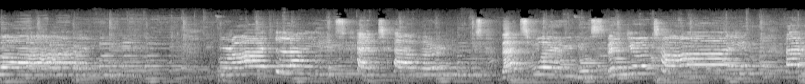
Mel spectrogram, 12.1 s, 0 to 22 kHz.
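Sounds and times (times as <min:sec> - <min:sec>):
woman singing country ballad: 0:00.0 - 0:02.0, 0:03.3 - 0:12.0
band accompaniment: 0:00.0 - 0:12.0.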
